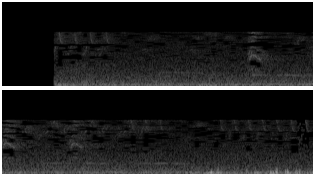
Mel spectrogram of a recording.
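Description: Outdoor sound through a security camera's microphone: a steady hiss with three short falling bird calls about a second apart. Low thumps start near the end. The sound begins after half a second of silence.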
